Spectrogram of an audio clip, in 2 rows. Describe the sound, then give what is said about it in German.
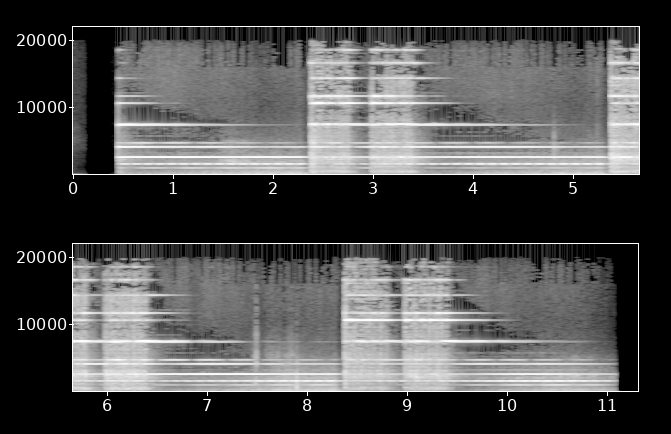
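The bell of a GPO 746 rotary telephone rings loudly in three repeated double bursts, each harsh metallic jangle separated by a short pause with a lingering tone. No one speaks. “Ja, der Klingelton ist zwar weniger drängelnd, dafür aber schmerzhafter.”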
